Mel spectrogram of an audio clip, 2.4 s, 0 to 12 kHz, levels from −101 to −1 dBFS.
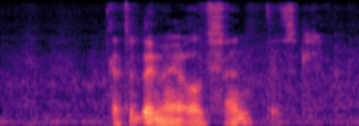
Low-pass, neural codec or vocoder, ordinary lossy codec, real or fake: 10.8 kHz; codec, 24 kHz, 3 kbps, HILCodec; AAC, 64 kbps; fake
